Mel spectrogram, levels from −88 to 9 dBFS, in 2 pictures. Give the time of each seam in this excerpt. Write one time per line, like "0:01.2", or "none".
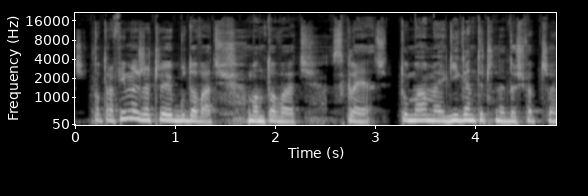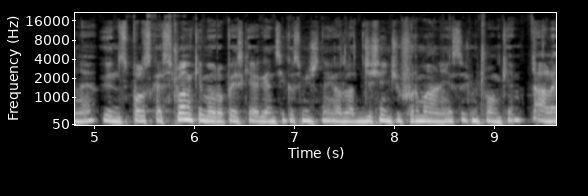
0:02.5
0:05.0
